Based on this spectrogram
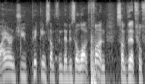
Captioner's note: door bangs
